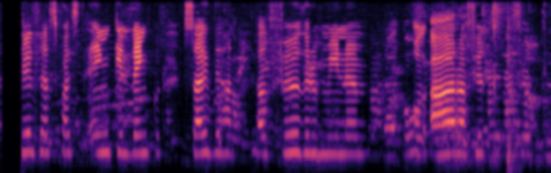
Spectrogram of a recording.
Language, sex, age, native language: Icelandic, male, 18-19, Icelandic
